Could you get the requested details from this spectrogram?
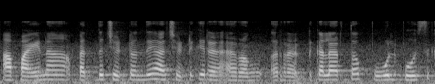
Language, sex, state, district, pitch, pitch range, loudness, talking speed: Telugu, female, Andhra Pradesh, Srikakulam, 215 Hz, 200-225 Hz, -18 LUFS, 180 wpm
